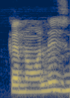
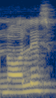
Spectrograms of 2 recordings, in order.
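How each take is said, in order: First: A k sound is pronounced at the start. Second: No k sound is heard at the start. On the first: The speaker calls it wrong. "नहीं पढ़ेंगे" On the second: The speaker calls it right. "क्योंकि यहाँ पे के silent है"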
